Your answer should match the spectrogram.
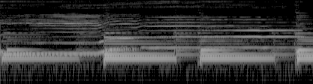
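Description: A woman hums a slow, wordless melody over chords played on a small plucked string instrument. The chords are struck about six times, each fading before the next.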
